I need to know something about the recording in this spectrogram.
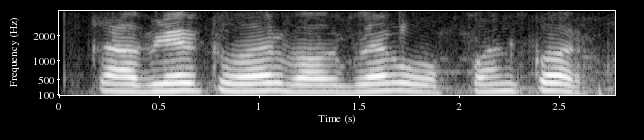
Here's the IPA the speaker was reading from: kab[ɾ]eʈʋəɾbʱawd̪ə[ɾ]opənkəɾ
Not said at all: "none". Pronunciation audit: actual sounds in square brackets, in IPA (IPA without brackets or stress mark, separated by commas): l, ɾ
